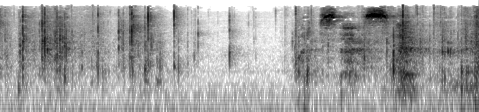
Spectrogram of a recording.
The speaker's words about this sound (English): Okay, so I got this box. Dear Lord. I'm not gonna show it, but I'm gonna cut it open.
